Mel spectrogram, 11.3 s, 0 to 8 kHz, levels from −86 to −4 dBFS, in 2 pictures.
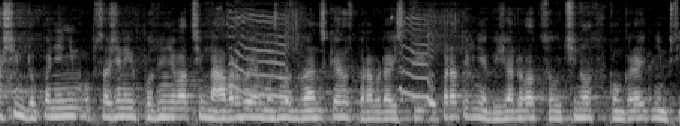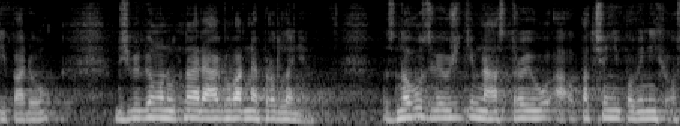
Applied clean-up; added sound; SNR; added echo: none; Dog; 9 dB; reverberation time 1.2 s.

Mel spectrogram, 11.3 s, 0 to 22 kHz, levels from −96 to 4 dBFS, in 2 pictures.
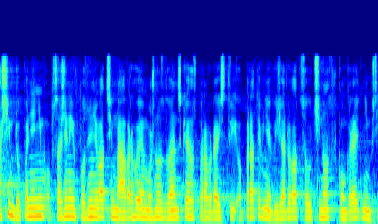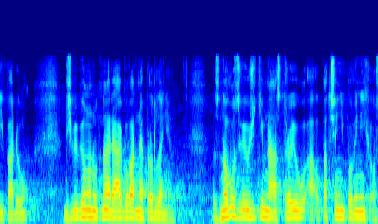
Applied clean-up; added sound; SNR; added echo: none; none; none; none.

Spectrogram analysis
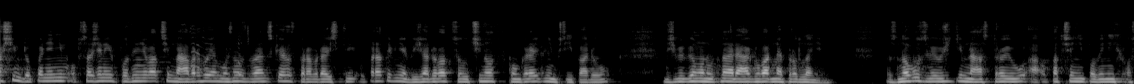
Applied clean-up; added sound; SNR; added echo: neural mask model DeepFilterNet 3.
